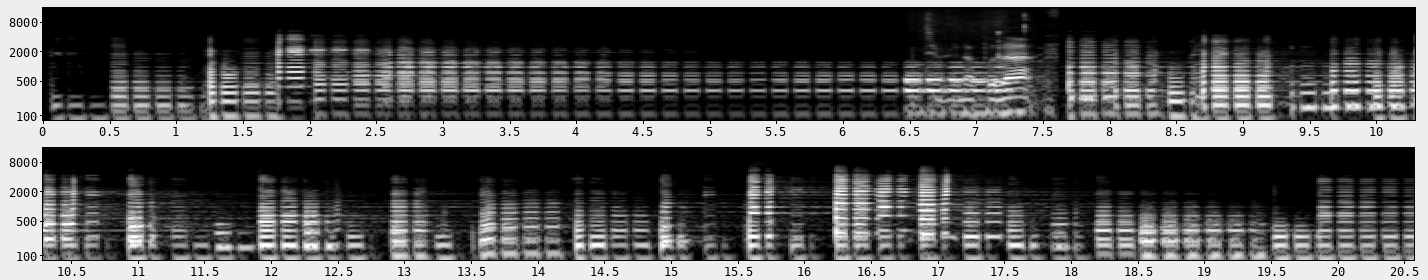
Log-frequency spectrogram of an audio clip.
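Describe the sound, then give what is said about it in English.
Electric guitar runs through an effects pedal whose internal trim pot is turned for a glitchy, broken-amp distortion, giving choppy, buzzing notes with a harsh noisy burst partway through; a brief spoken phrase comes in. “when you turn this little wave thing, it's like this little internal trim pot. It gives you this great broken amp sound, which I like.”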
